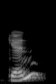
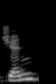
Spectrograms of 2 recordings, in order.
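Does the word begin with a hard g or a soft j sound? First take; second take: hard g; soft j. First: It begins with a hard g sound. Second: It begins with a soft j sound. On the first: It is the character's name. The speaker calls it right. "it said to pronounce it like the g and begin. So gin?" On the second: It sounds like the name of the alcoholic drink. The speaker calls it wrong. "I know not to say it as gin because she said not pronounced like the alcoholic"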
